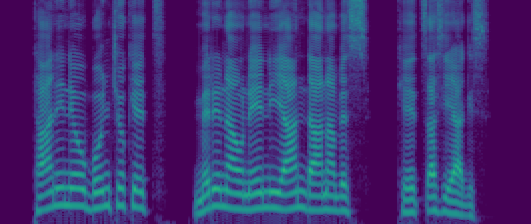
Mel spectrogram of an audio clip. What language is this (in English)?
Gofa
